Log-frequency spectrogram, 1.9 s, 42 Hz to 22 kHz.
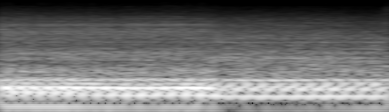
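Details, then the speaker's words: Mitsubishi Evo 8 restoration, idle just after first start-up after long storage: smooth even low hum, no ticking or knocking, 85 PSI oil pressure; healthy. "85 PSI oil pressure like we never left"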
